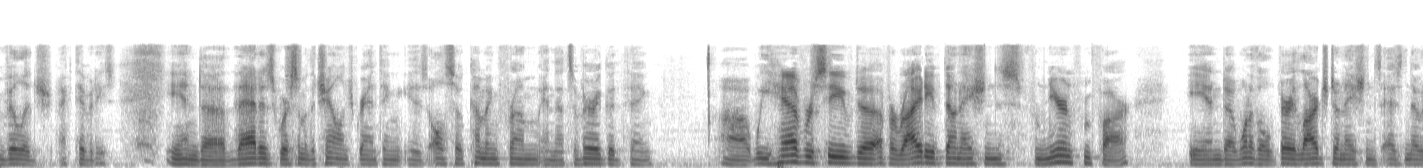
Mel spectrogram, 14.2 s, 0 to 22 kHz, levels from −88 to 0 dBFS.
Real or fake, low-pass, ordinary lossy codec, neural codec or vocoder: real; 7.2 kHz; AAC, 32 kbps; none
